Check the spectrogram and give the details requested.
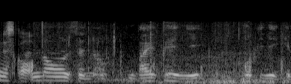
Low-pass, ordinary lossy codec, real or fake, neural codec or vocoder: none; none; real; none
